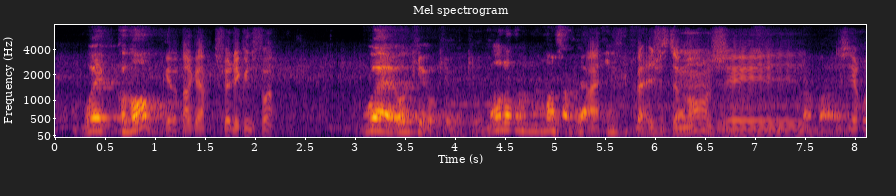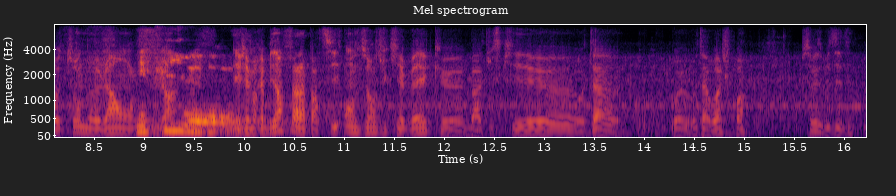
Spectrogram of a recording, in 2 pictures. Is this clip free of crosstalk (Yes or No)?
No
